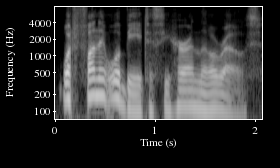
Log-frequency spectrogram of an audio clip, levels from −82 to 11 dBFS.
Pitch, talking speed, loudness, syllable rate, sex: 120 Hz, 315 wpm, -20 LUFS, 6.1 syllables/s, male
